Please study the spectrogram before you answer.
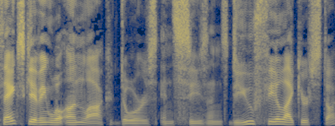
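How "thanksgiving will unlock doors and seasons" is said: very slow, drawn out word by word, low emphasis. Repeating a statement for the people at the back, very slow. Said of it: "I'm going to say that again real slow".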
